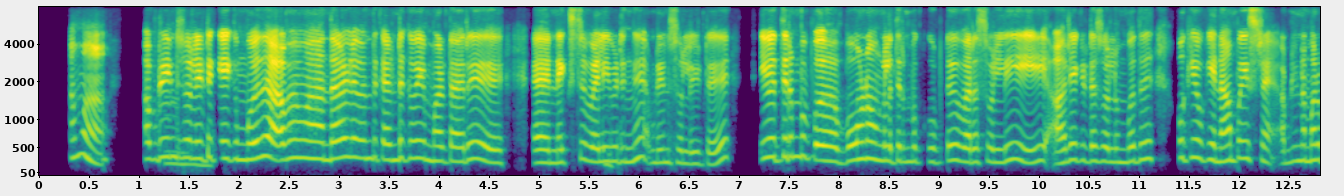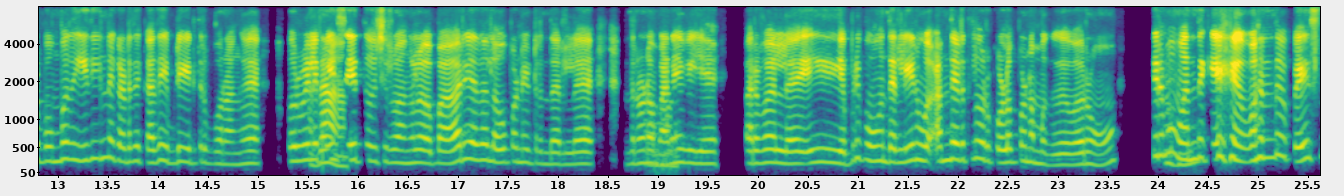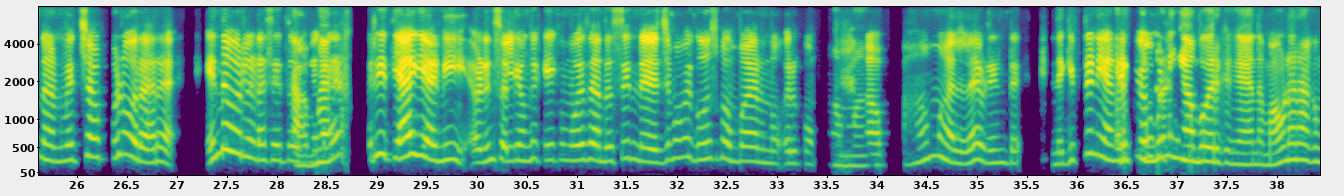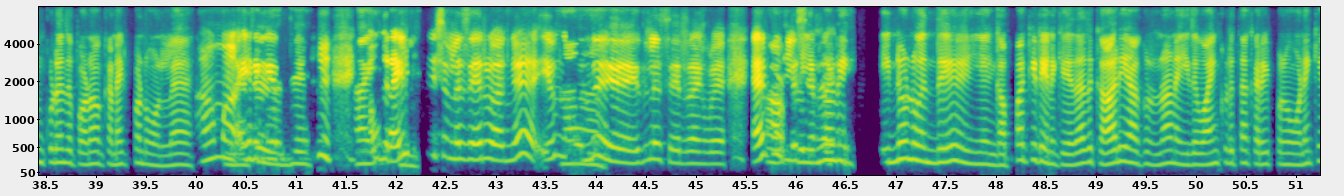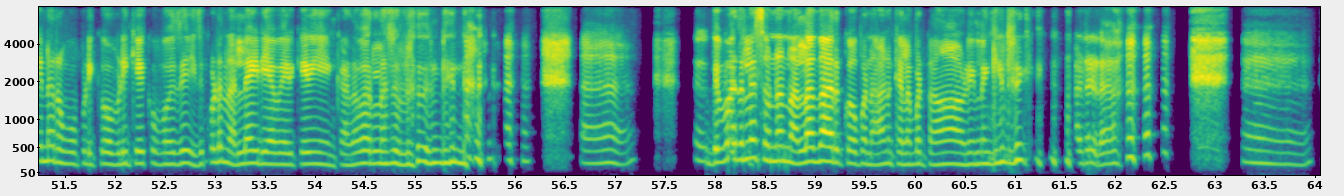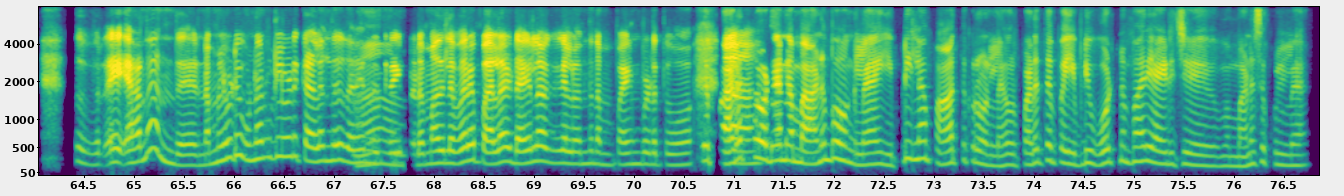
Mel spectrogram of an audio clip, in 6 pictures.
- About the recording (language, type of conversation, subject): Tamil, podcast, உங்களுக்கு பிடித்த ஒரு திரைப்படப் பார்வை அனுபவத்தைப் பகிர முடியுமா?
- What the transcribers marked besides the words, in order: in English: "நெக்ஸ்ட்"; other noise; in English: "கூஸ் பம்பா"; in English: "கிஃப்ட்ட"; in English: "கனெக்ட்"; laughing while speaking: "அவுங்க ரயில்வே ஸ்டேஷன்ல சேருவாங்க. இவுங்க வந்து இதுல சேர்றாங்க"; in English: "ஹாய்"; laughing while speaking: "அப்புறம் இன்னொன்னு, இன்னொன்னு வந்து எங்க … என் கணவர்லாம் சொல்றதுண்டுனே"; in English: "கரெக்ட்"; in English: "ஐடியாவா"; laugh; in English: "டிவர்ஸ்செல்லாம்"; laugh; in English: "டயலாக்குகள்"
